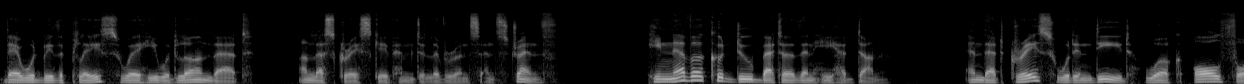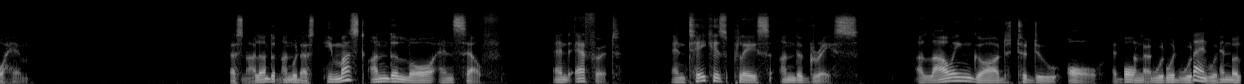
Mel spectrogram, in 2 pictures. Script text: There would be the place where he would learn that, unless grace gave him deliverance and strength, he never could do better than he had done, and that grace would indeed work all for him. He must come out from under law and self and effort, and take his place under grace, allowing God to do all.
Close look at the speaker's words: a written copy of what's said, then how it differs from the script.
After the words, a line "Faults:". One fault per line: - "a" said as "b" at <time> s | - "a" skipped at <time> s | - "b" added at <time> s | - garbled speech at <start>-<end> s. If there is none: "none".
There would be the place where he would learn that, unless grace gave him deliverance and strength, he never could do better than he had done, and that grace would indeed work all for him. [garbled] He must under law and self and effort, and take his place under grace, allowing God to do all. [garbled]
Faults:
- garbled speech at 14.7-15.6 s
- "come out from" skipped at 16.1 s
- garbled speech at 23.6-24.9 s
